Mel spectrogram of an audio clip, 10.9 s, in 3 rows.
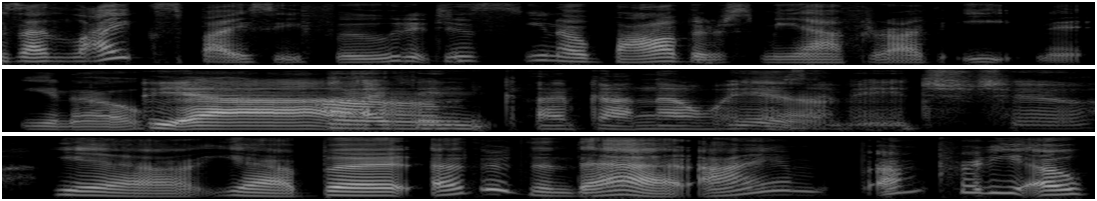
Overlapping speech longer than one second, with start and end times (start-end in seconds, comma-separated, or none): none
